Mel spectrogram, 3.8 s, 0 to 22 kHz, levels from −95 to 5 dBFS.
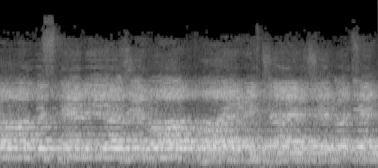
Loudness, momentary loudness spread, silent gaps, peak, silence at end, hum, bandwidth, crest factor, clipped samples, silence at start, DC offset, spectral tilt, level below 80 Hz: -18 LUFS; 3 LU; none; -4 dBFS; 0 s; none; 13 kHz; 14 dB; under 0.1%; 0 s; under 0.1%; -5 dB/octave; -56 dBFS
